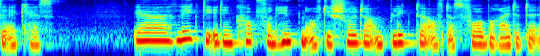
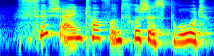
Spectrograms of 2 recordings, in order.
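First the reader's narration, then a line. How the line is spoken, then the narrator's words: Laughing. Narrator (German): lachte sie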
